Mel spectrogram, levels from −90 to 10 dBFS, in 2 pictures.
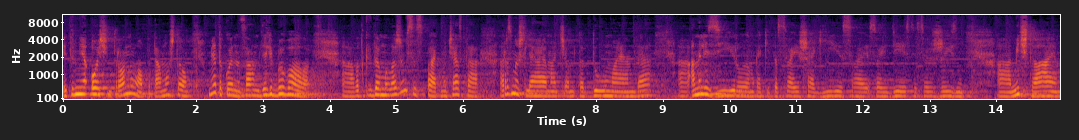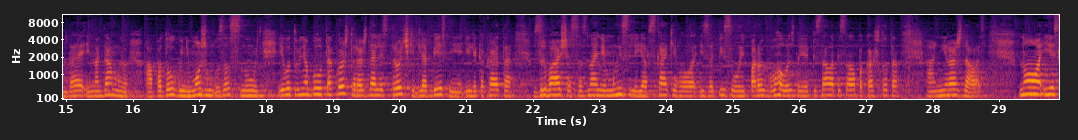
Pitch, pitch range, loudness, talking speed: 195 Hz, 180-220 Hz, -20 LUFS, 150 wpm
